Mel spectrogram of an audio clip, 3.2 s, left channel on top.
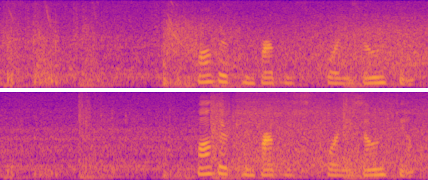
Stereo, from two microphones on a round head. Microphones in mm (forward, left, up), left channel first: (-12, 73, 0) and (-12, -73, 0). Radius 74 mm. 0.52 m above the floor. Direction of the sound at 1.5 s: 70° right (ahead or behind).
